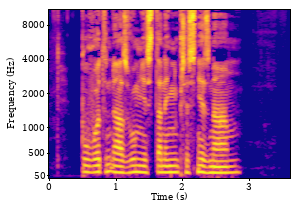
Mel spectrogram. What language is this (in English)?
Czech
